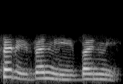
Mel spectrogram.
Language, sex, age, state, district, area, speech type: Kannada, female, 30-45, Karnataka, Uttara Kannada, rural, conversation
